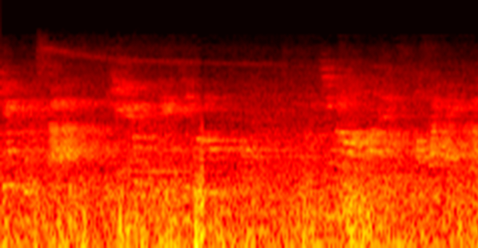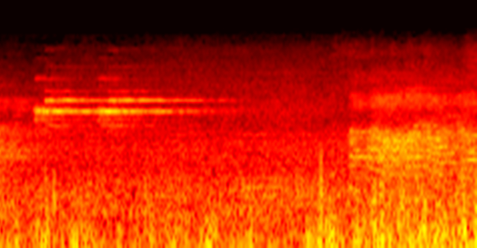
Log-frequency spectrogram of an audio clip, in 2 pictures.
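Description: A train rumbles and hums nearby in an echoing underground space.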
